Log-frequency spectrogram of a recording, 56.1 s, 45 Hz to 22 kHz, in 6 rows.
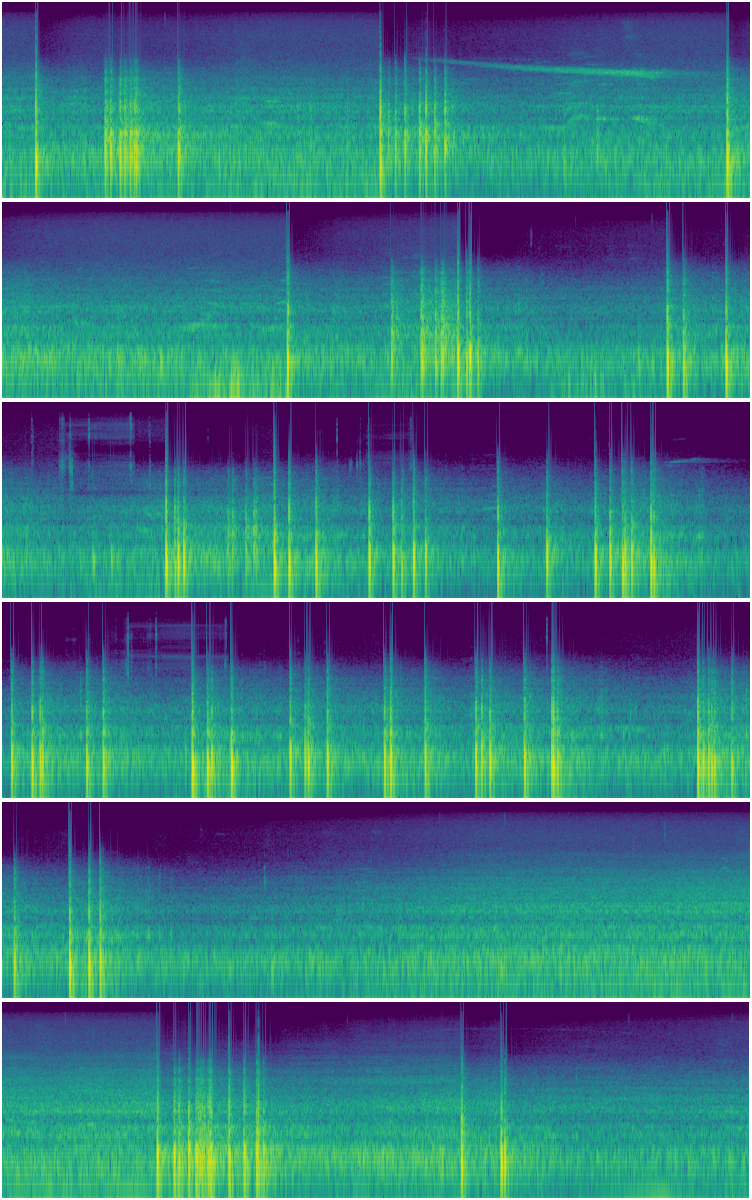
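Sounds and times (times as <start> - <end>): fireworks bursting with sharp bangs: 0.0 - 56.0
low steady background noise: 0.0 - 56.0.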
